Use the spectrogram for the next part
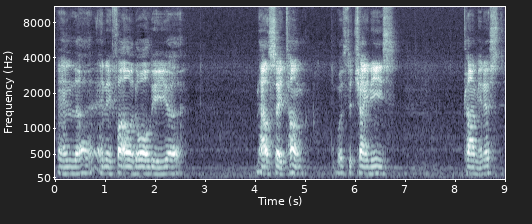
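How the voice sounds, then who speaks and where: Older male veteran, 70s, gravelly voice, halting and reflective as he remembers his service, recorded off-mic in an echoey room. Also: mid-range voice, flat delivery, a little mellow. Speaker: Vietnam veteran being interviewed. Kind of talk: reminiscing in an interview. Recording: echoey room, distant mic, faint noise.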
